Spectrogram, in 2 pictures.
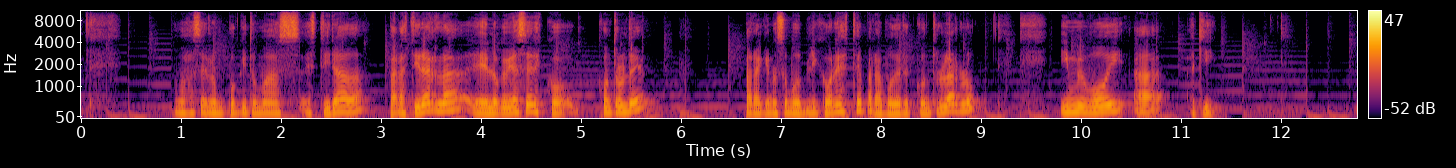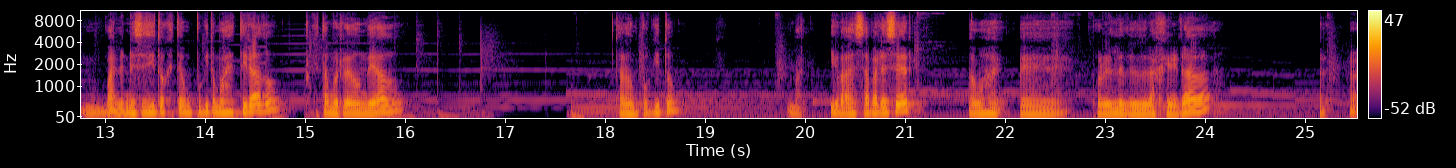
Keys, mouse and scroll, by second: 2.1 middle click, 3.0 click, 6.1 shift+d, 8.1-8.6 scroll up 7, 12.0-18.2 drag, 19.1-21.4 middle drag.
